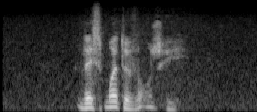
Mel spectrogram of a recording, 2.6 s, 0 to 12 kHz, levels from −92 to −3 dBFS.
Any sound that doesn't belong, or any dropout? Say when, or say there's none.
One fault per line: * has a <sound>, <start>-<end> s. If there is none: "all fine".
all fine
